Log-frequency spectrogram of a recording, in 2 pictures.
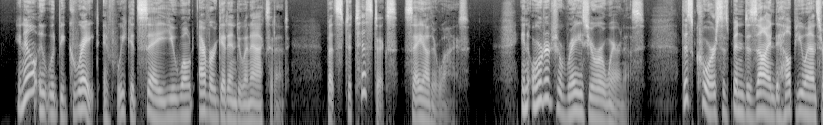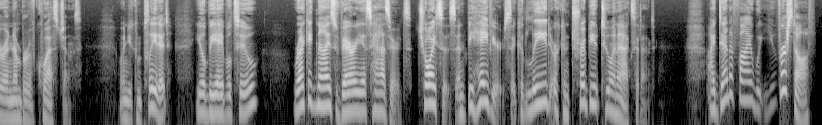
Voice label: E-Learning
